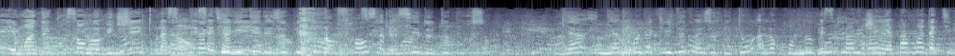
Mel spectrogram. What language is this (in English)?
French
